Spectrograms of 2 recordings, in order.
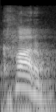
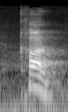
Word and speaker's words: curb: এটার উচ্চারণ আসলে খার্ভ, উচ্চারণ হবে খার্ভ।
